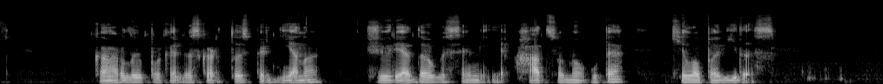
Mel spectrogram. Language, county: Lithuanian, Kaunas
